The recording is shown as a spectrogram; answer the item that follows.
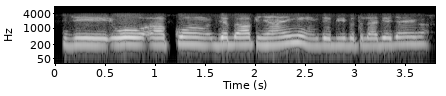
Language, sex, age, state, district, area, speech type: Urdu, male, 18-30, Uttar Pradesh, Saharanpur, urban, conversation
